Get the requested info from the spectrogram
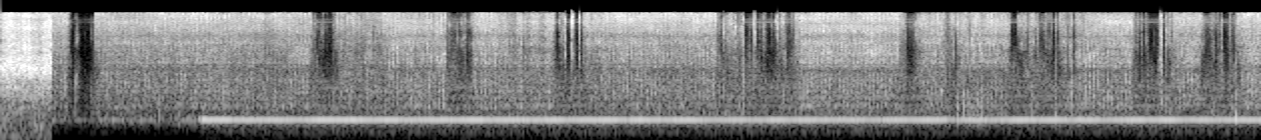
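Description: Hands rubbing and smoothing paper down against a book's inside cover: a dry, papery hiss that comes in strokes with short gaps, loudest at the very start. A steady faint hum starts about a second and a half in and runs on underneath.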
